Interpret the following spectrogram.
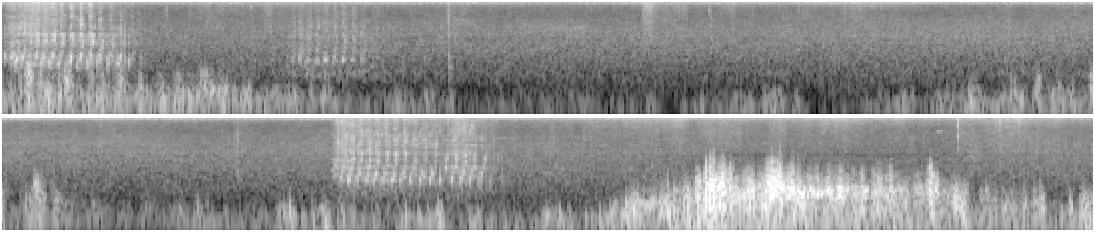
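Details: Quarter Horse mares at a ranch feeder eating maralfalfa, given as supplemental feed during a dry year; low rumbling snorts and shuffling build to a louder, harmonic neigh near the end, with knocking and hoof sounds.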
